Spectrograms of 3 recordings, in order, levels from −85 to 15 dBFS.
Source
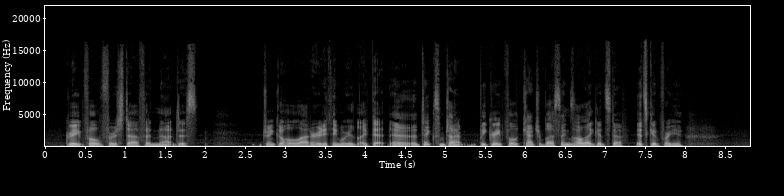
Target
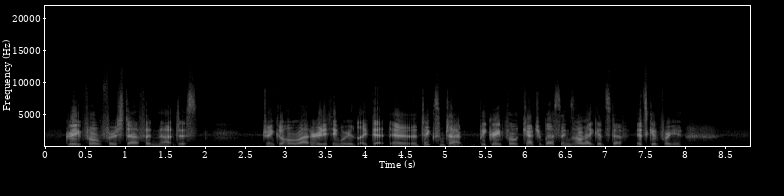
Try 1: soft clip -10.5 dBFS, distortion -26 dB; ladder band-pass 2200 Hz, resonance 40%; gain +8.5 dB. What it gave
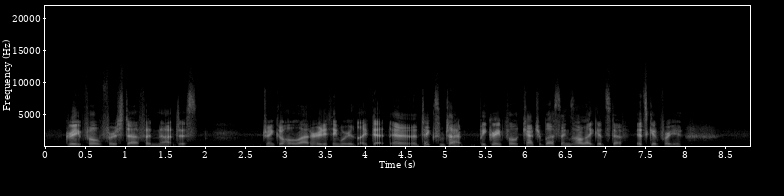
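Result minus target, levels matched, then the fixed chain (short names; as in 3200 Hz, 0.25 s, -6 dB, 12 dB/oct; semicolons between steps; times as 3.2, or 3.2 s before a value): soft clip: distortion -11 dB
soft clip -18 dBFS, distortion -15 dB; ladder band-pass 2200 Hz, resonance 40%; gain +8.5 dB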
